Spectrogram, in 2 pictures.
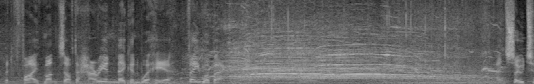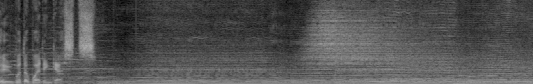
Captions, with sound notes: but five months after Harry and Meghan were here, they were back. (crowd cheering loudly) And so, too, were the wedding guests. (soothing instrumental music continues)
